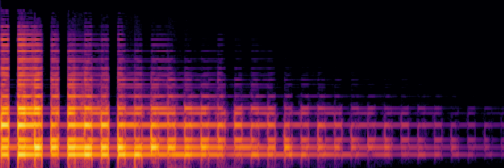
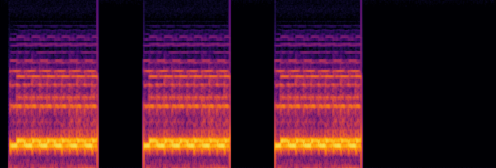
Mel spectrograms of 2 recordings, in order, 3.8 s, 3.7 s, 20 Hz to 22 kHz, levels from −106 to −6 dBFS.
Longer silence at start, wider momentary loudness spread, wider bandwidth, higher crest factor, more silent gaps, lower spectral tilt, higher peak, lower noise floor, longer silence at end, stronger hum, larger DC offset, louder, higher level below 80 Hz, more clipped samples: about the same, 0 s vs 0.05 s; first, 21 LU vs 6 LU; first, 12 kHz vs 7.6 kHz; first, 20 dB vs 10 dB; neither; about the same, -3 dB/octave vs -2.5 dB/octave; first, -2 dBFS vs -10 dBFS; second, -62 dBFS vs -87 dBFS; first, 1.25 s vs 1 s; neither; neither; about the same, -20 LUFS vs -20 LUFS; second, -64 dBFS vs -58 dBFS; neither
